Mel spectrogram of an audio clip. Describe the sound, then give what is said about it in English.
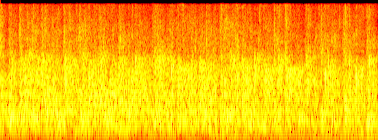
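A room full of people applauds steadily, a dense, even wash of many hands clapping at once that stays loud and constant for the whole stretch, with no voices standing out. “I think they all deserve an extra round of applause”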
